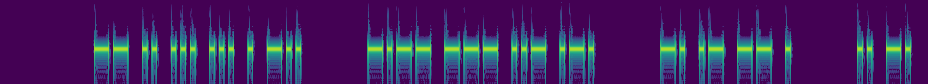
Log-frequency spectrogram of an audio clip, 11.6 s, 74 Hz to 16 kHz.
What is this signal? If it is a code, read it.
Morse code, heard as a keyed tone, about 21 wpm, 700 Hz. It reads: MISSED YOUR NAME IN
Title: Common QSO Phrases - 2x Word-Spacing - 20wpm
